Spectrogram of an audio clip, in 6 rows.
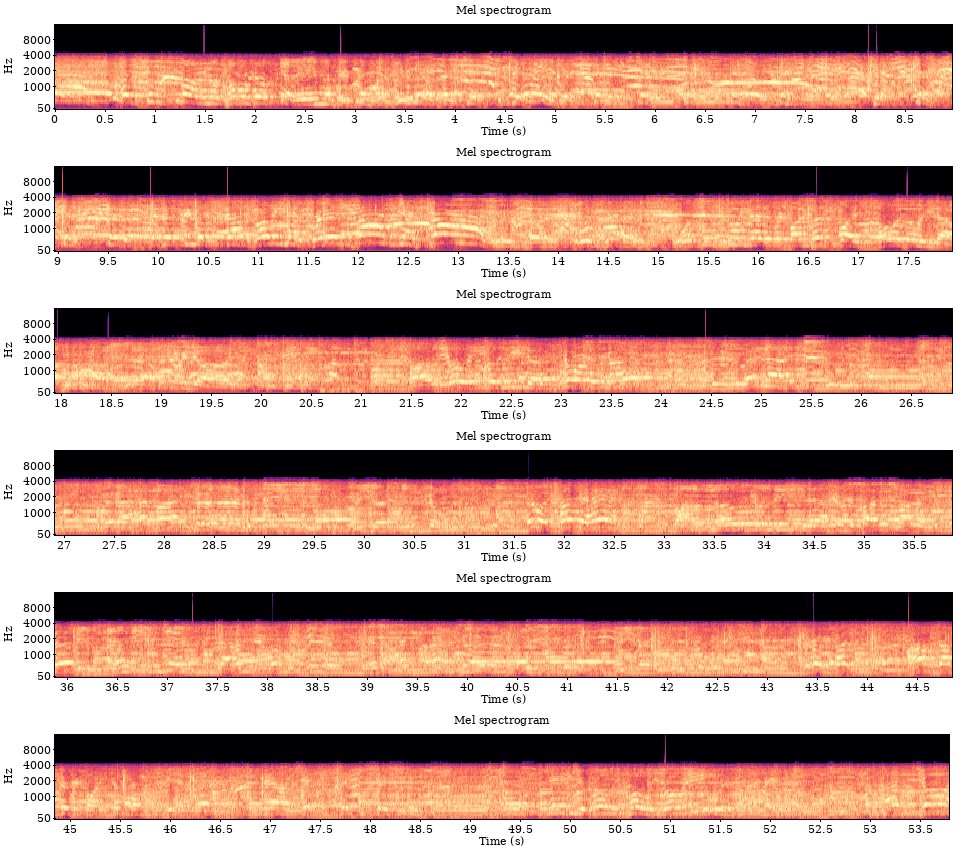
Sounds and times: Male singing: 0.0 - 19.7, 21.4 - 26.4, 27.1 - 48.7, 49.3 - 52.3, 52.9 - 53.7
Speech: 0.0 - 23.8, 31.6 - 38.2, 43.3 - 48.6
Music: 0.0 - 53.7.

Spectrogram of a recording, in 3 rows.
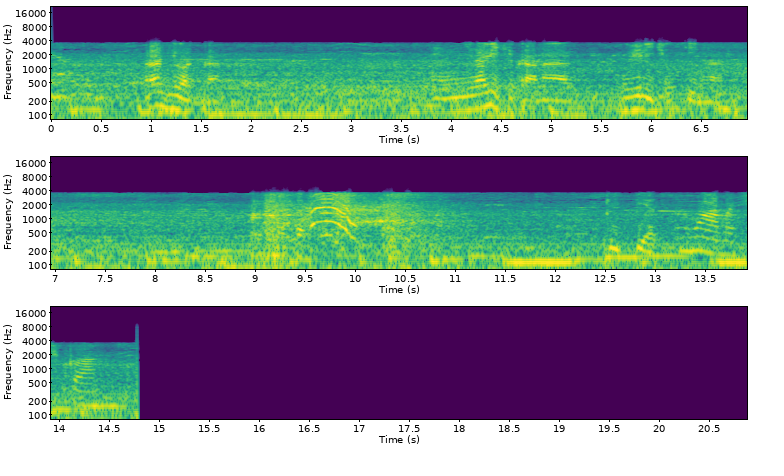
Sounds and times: Music: 0.0 - 14.8.

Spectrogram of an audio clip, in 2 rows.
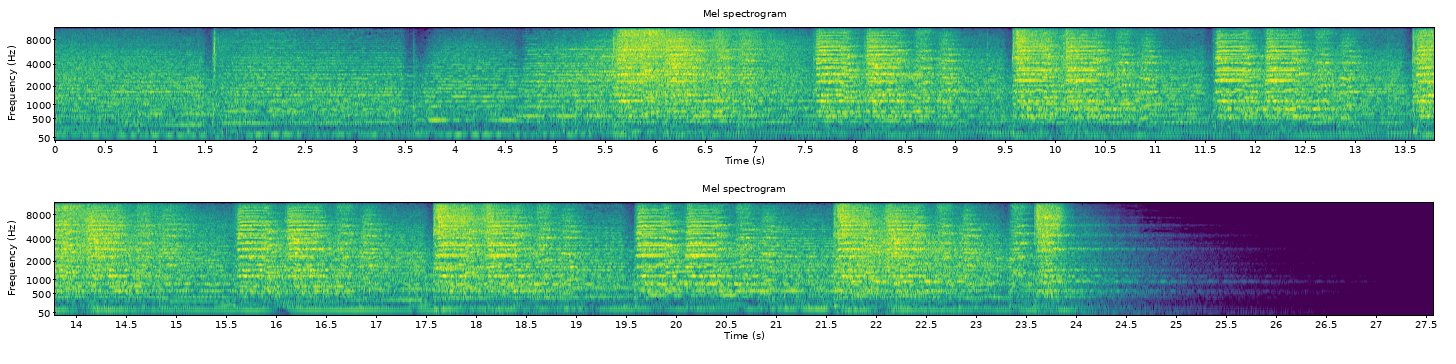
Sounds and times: Music: 0.0 - 27.4.

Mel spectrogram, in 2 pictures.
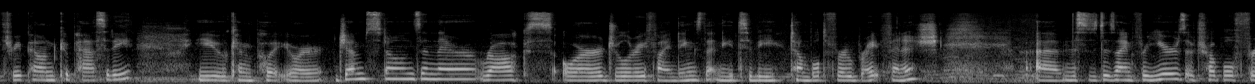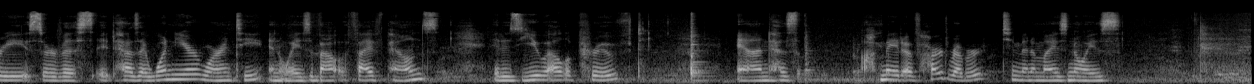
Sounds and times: Speech: 0.0 - 1.4, 2.0 - 19.1, 20.0 - 23.8.

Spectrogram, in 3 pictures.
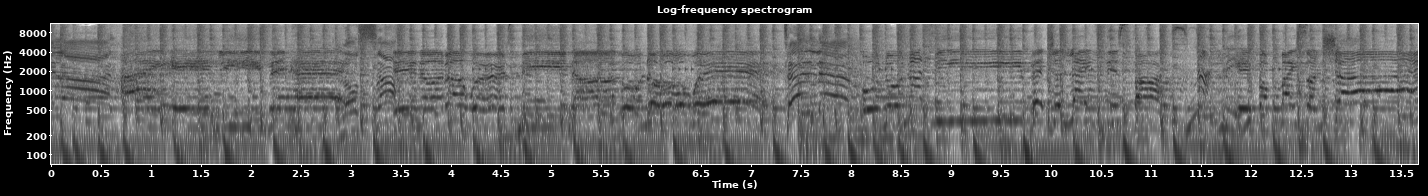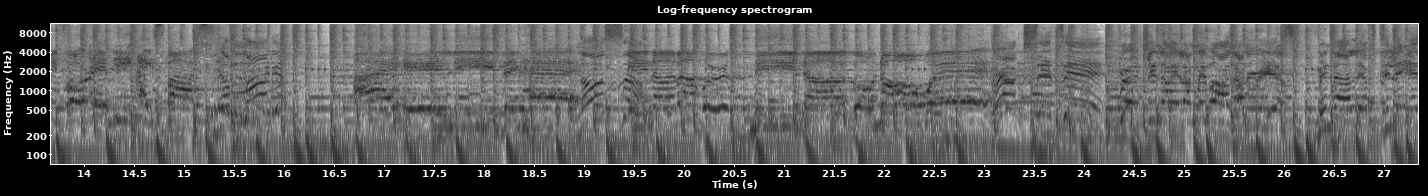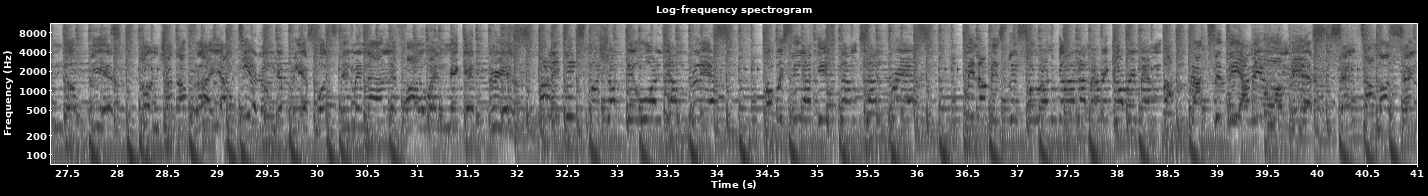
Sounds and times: Music: 0.0 - 41.0.

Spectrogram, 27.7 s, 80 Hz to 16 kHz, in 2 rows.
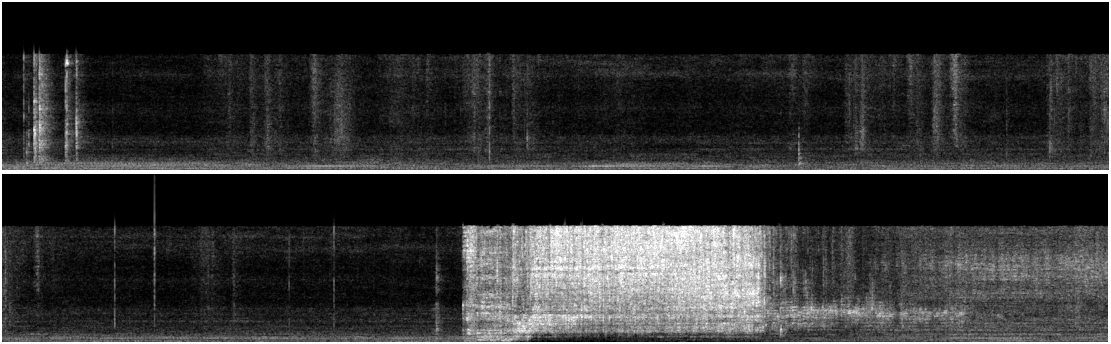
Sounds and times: Toilet flush: 19.6 - 27.6.

